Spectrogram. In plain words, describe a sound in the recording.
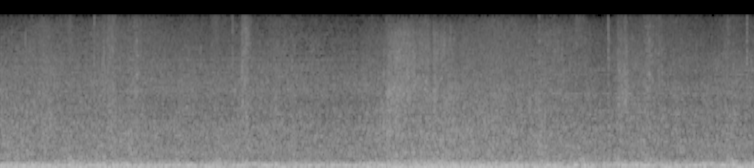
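Choppy water laps and splashes around a small boat.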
